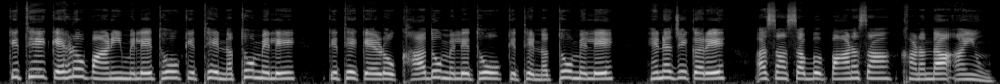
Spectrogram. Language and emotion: Sindhi, neutral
